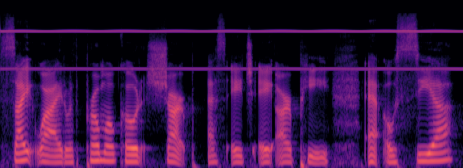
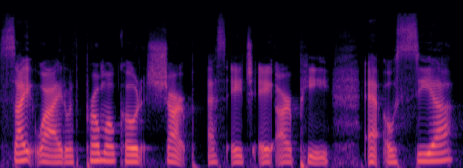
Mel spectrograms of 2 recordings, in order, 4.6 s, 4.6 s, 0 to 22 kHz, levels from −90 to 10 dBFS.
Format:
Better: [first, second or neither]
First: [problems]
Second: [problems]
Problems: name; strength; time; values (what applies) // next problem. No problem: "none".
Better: second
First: high-pitched whine; loud; throughout; 10 kHz, 8 dB below the speech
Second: none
